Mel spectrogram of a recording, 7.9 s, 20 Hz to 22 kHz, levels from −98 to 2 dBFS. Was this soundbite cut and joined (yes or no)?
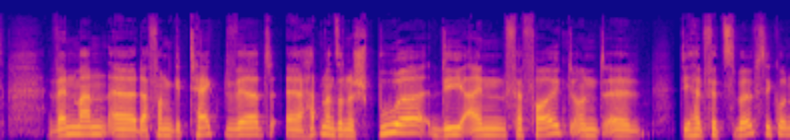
no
